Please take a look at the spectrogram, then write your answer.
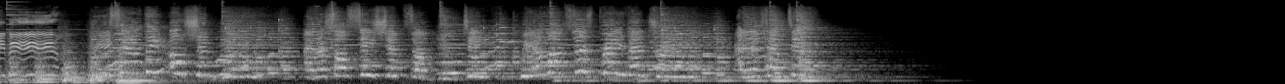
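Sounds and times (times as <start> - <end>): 
guided vocal: 0.0 - 8.3.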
